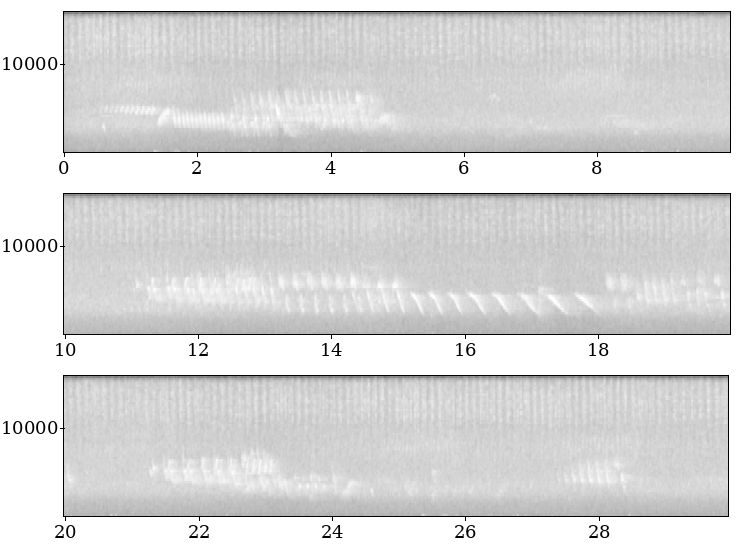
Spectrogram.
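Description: Songbirds singing in short phrases every few seconds, one of them a fast trill of rapid repeated notes lasting several seconds, over a steady hiss of outdoor background noise.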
